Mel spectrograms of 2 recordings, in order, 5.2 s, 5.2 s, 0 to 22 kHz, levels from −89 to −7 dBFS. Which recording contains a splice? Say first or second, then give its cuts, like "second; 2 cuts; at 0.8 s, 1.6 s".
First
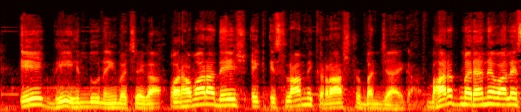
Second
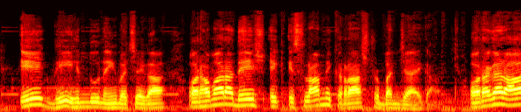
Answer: first; 2 cuts; at 1.6 s, 4.2 s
